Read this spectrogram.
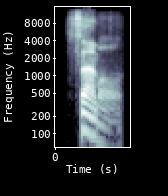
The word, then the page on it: thermal: British English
